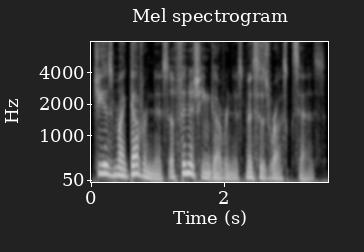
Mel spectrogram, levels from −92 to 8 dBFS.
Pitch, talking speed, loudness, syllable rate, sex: 115 Hz, 150 wpm, -19 LUFS, 4.7 syllables/s, male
